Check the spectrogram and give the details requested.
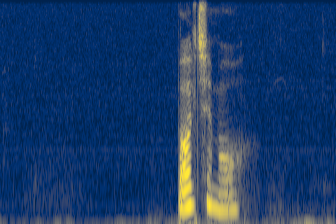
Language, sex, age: Danish, female, 32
